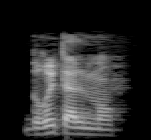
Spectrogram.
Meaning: brutally
- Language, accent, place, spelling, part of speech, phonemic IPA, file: French, France, Lyon, brutalement, adverb, /bʁy.tal.mɑ̃/, LL-Q150 (fra)-brutalement.wav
